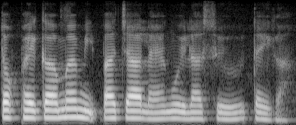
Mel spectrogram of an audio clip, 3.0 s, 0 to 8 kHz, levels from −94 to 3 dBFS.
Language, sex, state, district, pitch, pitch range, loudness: Wancho, female, Arunachal Pradesh, Longding, 170 Hz, 155-180 Hz, -16 LUFS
